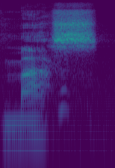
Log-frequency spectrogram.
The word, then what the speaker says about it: Mads: According to Kim, the D is silent. It's it's mass I guess mass Mickelson.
